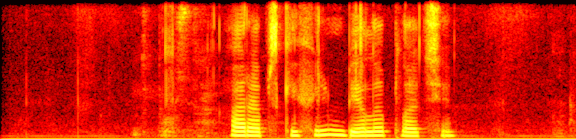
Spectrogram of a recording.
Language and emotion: Russian, neutral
